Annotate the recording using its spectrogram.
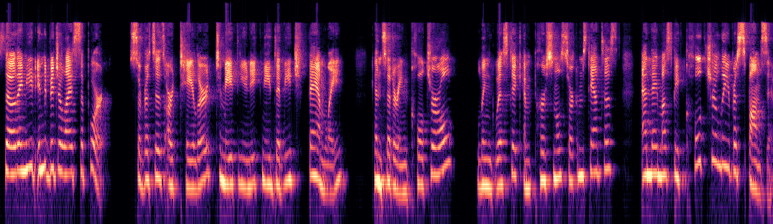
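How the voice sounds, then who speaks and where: Lively intonation runs through speech delivered at a fairly quick pace. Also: woman, fairly high pitch for a woman. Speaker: speech therapist. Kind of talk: webinar presentation. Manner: fast.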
